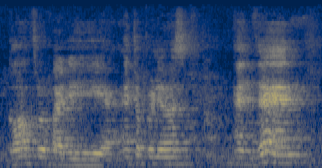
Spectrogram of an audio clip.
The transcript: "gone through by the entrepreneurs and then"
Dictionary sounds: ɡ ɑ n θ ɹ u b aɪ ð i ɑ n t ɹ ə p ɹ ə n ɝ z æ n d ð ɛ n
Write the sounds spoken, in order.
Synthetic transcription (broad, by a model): ɡ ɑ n t ɹ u b aɪ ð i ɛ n t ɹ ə p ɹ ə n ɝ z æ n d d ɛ n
